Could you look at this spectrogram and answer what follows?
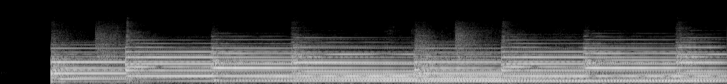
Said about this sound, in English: The apparatus is now used in bell towers everywhere and allows one person to ring the bells instead of up to eight bell ringers. Very efficient. Without the invention, many bells would have gone silent during COVID-19.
